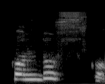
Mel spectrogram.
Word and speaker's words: conduzco: Pero la Z no se pronuncia, Se pronuncia como una S. Conduzco, ¿cierto?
